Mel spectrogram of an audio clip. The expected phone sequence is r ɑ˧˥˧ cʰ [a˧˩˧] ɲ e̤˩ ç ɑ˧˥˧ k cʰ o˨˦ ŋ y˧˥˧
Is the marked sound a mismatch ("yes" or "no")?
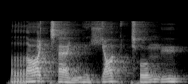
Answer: yes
